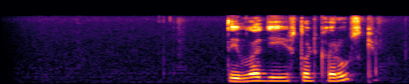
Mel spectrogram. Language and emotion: Russian, neutral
